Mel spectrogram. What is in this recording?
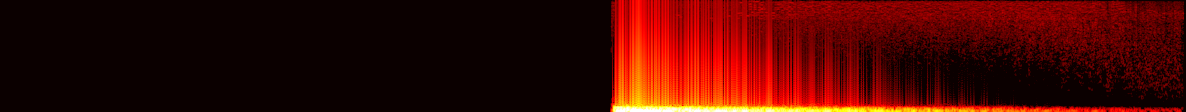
Low Movie Boom
Low bass-like boom used in film. I made this for a movie I am working on and I wanted to share it! Please use good speakers so you can hear it.
Low, Boom, Bass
